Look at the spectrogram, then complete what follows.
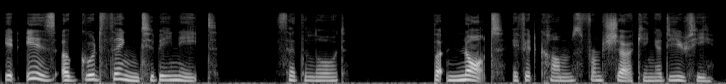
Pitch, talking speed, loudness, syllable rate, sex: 190 Hz, 165 wpm, -21 LUFS, 4.1 syllables/s, female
